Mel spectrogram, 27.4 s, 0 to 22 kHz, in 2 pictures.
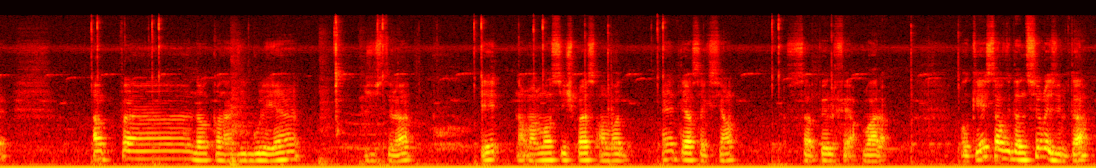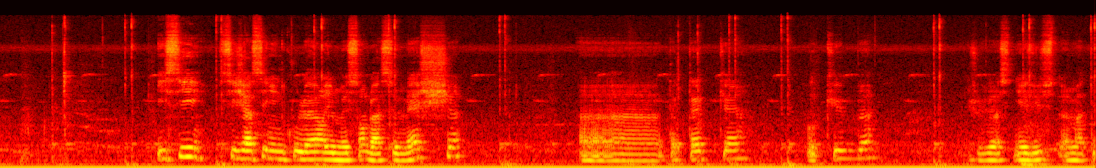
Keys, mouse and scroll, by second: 1.3 click, 2.1-5.1 drag, 6.1 click, 7.5 middle click, 8.4-10.5 drag, 10.5-11.7 middle drag, 11.7-12.1 scroll up 2, 12.1-15.1 middle drag, 15.3 click, 16.5-17.7 right drag, 17.7 click, 18.6-20.1 drag, 22.3-22.9 middle drag, 22.9 right click, 23.6 right click, 25.5-27.4 drag.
